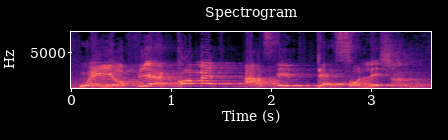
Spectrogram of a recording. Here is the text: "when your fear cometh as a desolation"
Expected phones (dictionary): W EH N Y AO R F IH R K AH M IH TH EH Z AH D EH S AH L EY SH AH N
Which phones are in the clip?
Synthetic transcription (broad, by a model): W EH N Y AO F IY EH K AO M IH T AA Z AH D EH S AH L EY SH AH N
